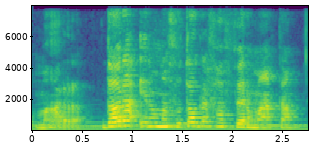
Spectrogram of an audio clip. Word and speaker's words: Maar: Il suo cognome si dovrebbe pronunciare semplicemente Ma, però siccome non sono sicura e si scrive Maar, io lo pronuncerò così, come è scritto, Maar.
